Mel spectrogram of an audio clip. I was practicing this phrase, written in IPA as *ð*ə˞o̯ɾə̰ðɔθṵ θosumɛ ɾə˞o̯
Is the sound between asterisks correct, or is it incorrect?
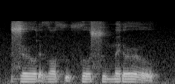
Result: incorrect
